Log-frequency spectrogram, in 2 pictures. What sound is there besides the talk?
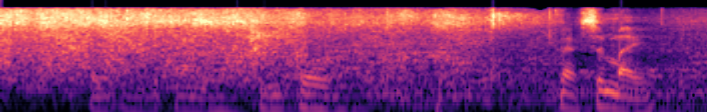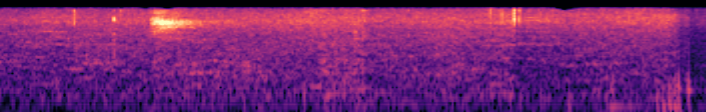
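audience applause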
